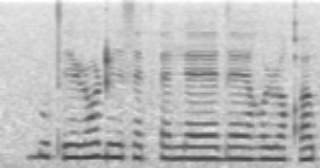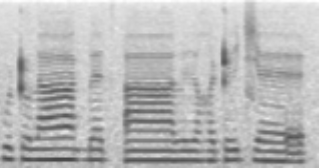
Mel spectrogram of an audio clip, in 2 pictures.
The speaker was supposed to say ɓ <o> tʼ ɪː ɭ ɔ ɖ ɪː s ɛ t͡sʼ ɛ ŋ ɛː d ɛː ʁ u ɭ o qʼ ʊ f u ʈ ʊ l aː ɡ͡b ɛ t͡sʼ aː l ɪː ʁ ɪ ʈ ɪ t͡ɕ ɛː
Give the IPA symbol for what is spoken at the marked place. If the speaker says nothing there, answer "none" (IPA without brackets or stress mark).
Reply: u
